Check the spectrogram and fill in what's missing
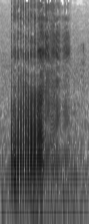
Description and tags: fart poot gas flatulence flatulation explosion noise weird
explosion, fart, flatulation, flatulence, gas, noise, poot, weird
